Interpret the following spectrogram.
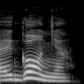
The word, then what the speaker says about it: εγγόνι: Here we have the noun εγγόνι with a iota and an accent on the second syllable from the last.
